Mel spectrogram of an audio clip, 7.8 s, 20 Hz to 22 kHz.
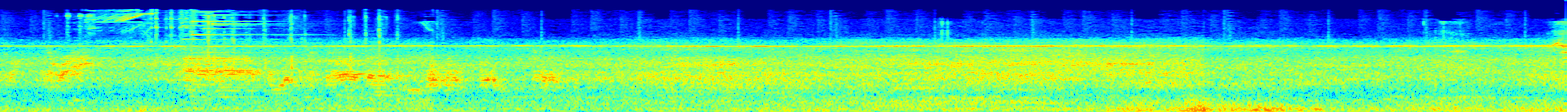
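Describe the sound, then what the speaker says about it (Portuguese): An airplane on the runway at Sorocaba airport, runway 19, its engine roaring steadily at close-to-moderate distance with a whine overhead, while a person talks over the noise. "Decolagem, pista cabeceira 19."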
